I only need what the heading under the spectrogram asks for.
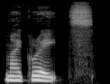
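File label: "migrates", British English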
